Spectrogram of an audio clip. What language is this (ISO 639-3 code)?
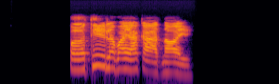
tha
